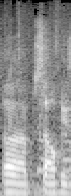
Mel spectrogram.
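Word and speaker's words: Selphie: I mispronounced Selfie's name. I thought it was Sophie for some reason.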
